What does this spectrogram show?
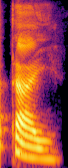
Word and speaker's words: taille: Le prix, la taille. Le prix, la taille. Dans le mot prix, le X est muet. Le prix. La taille. Dans le mot taille, les lettres I, deux L se prononcent IE.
